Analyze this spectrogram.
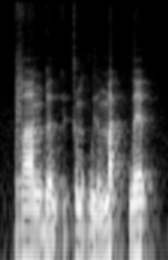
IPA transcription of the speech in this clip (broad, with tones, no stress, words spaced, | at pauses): vaː˧ŋɓə̰ː˧˨w hɨ̰˧˨kə˧mkwɨ˧˩ə̯ ma˦˥k̚ hwɛ˦˥p̚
